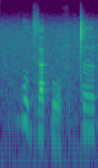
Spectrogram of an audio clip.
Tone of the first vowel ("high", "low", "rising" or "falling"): falling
